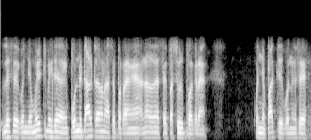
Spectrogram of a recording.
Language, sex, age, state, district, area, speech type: Tamil, male, 30-45, Tamil Nadu, Ariyalur, rural, conversation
